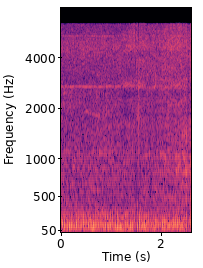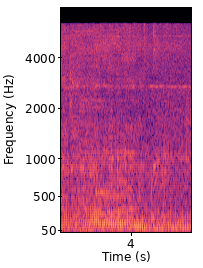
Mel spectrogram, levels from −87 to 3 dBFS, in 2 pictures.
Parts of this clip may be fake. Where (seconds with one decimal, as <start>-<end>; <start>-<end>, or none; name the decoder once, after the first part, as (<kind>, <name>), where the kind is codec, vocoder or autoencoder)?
1.2-4.3 (codec, SNAC)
